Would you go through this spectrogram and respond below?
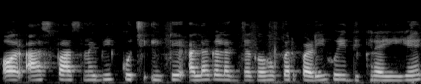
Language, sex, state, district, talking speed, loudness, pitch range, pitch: Hindi, female, Chhattisgarh, Sukma, 200 wpm, -19 LUFS, 200-215 Hz, 205 Hz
